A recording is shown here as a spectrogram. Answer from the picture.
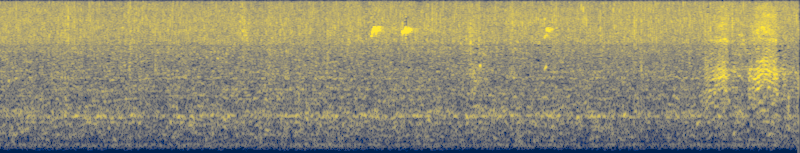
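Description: Faint outdoor background hiss with wild birds calling: two short, high chirps about four seconds in, a softer one a second or so later, and a harsher, rasping call near the end.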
